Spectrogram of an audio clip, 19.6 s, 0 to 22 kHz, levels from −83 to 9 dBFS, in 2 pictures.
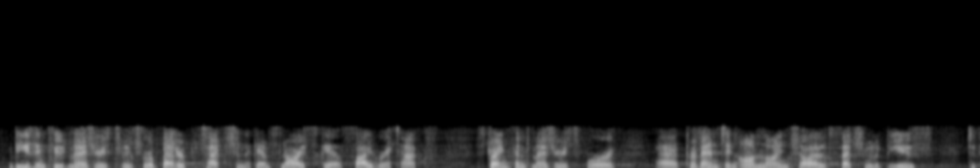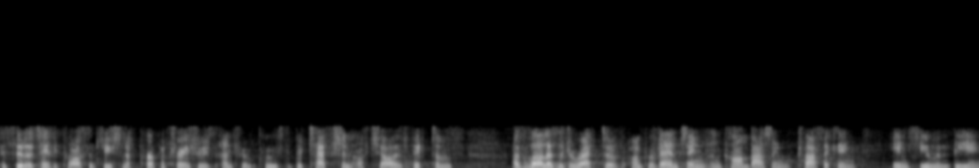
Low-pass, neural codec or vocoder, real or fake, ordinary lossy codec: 5.4 kHz; codec, 44.1 kHz, 2.6 kbps, SNAC; fake; none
